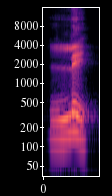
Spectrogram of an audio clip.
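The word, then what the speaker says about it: les: it's male or female I will say Le I don't hear the S this is pronounced again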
